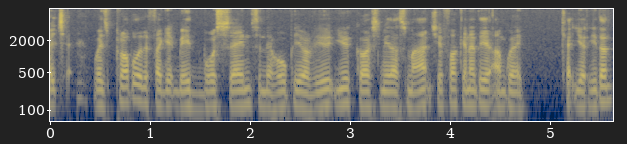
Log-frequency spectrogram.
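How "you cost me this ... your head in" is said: plain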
